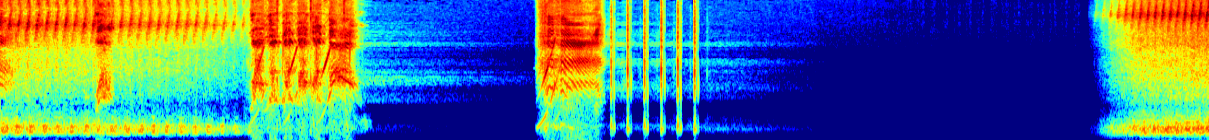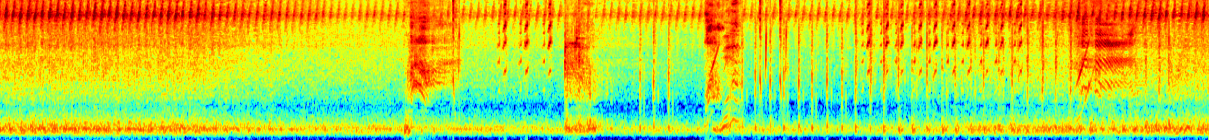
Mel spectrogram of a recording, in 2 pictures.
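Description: Short chiming game sound effects ring out.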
